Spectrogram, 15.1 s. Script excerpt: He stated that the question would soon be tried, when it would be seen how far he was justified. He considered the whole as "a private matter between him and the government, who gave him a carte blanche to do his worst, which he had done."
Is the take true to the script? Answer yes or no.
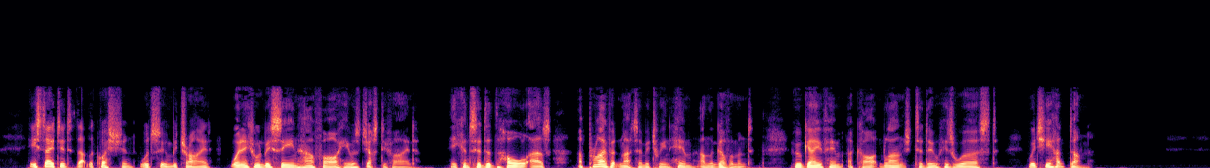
yes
